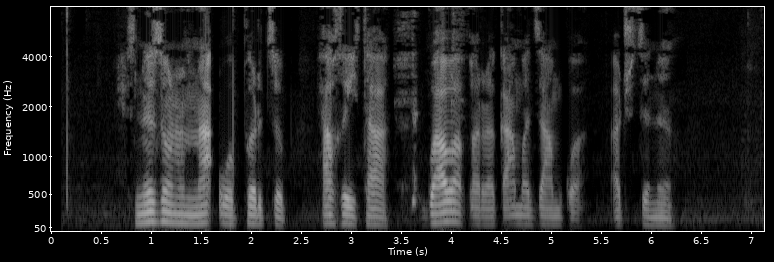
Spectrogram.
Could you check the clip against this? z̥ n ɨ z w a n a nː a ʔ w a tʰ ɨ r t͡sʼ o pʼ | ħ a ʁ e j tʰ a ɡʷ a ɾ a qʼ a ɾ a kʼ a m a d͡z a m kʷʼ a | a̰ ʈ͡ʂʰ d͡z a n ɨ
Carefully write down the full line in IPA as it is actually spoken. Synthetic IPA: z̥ n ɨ z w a n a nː a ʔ w a pʰ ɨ r t͡sʼ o pʼ | ħ a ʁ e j tʰ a ɡʷ a l a qʼ a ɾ a kʼ a m a d͡z a m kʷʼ a | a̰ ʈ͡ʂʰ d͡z a n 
